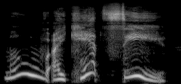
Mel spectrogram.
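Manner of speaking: high-pitched, drawn-out hiss of a little one; impatient high-voiced hiss; hissed complaint. A narrator's reading. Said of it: "Gimage hissed".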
